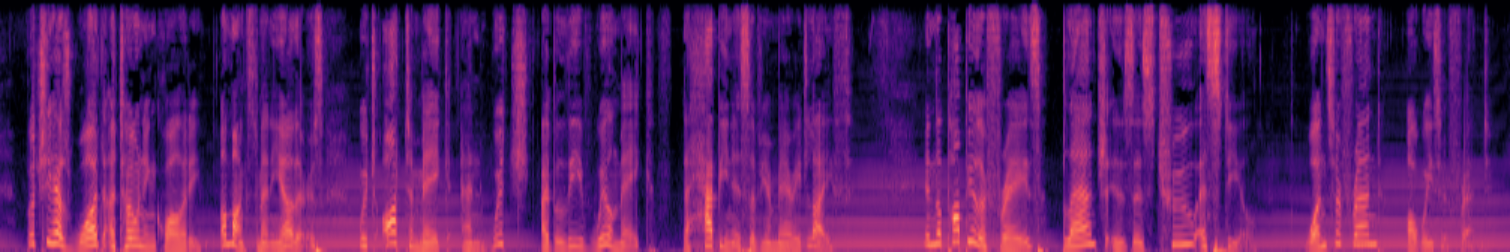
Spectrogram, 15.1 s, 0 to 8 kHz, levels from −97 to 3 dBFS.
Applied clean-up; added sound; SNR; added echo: none; Wind instrument, woodwind instrument; 17 dB; none.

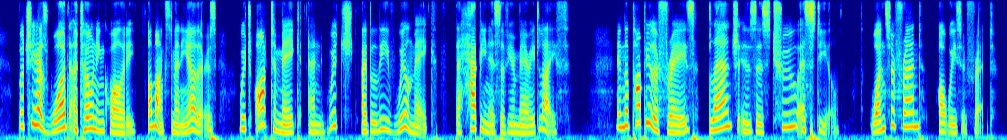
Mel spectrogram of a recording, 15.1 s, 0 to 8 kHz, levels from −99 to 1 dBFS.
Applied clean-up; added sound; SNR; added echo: neural diffusion model UNIVERSE++.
